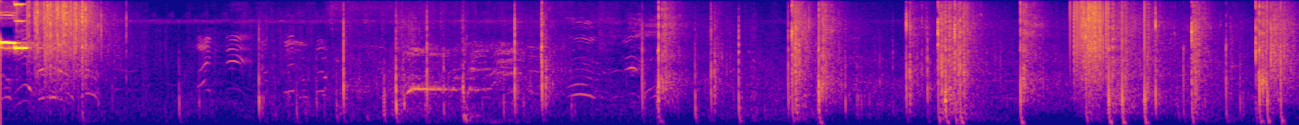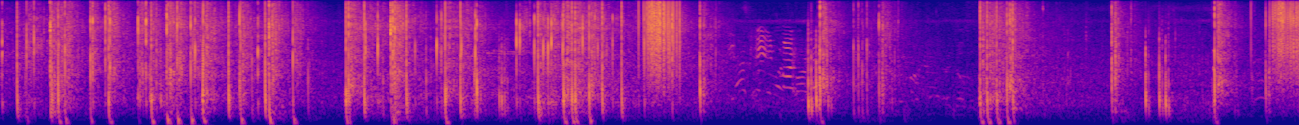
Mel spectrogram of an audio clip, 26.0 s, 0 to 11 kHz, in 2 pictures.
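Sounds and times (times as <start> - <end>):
fireworks bangs and crackling: 0.0 - 25.9.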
